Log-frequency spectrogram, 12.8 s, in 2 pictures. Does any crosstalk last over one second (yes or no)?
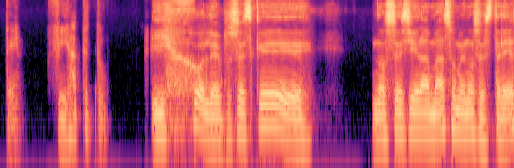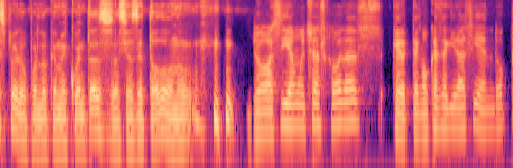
no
